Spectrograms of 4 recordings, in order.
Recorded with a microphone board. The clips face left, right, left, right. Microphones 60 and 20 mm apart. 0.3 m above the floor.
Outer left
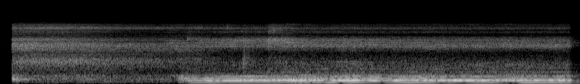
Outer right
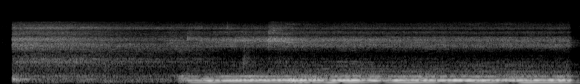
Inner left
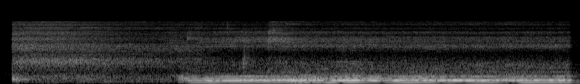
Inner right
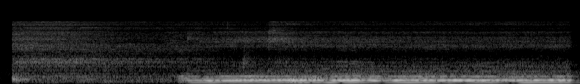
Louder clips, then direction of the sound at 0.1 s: Outer left 3 dB, inner left 5 dB; 30° left (ahead or behind).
